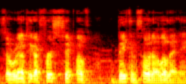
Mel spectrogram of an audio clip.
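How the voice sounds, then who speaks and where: A man speaks over faint background music. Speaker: vlogger. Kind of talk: casual vlog chat. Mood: playful, jittery, amused. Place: home room. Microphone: phone near.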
